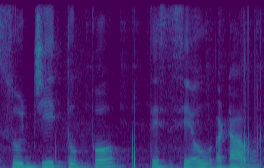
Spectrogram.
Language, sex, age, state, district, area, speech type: Dogri, male, 18-30, Jammu and Kashmir, Reasi, rural, read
